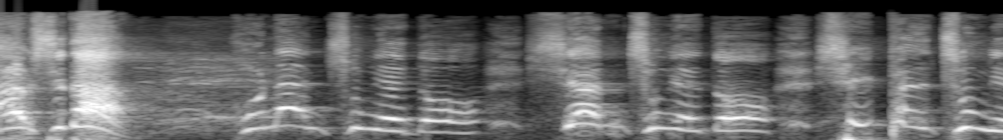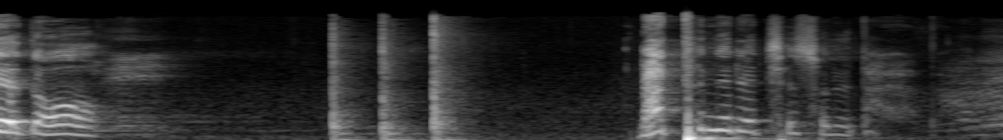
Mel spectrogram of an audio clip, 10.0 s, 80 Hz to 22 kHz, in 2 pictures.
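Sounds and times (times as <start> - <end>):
knocks on wood: 6.7 - 7.4.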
